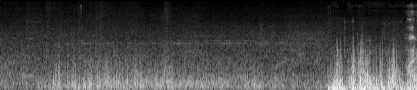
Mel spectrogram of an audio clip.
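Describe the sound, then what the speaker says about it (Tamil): Strong wind roars and buffets the microphone at the center of the Pamban bridge, a broad steady rush that surges much louder near the end, with a rumble like a passing train beneath it. "சென்டர் பிச்சில் காற்று எவ்வளோ காற்று அடிக்குன்னு பார்த்துக்கோங்க"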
